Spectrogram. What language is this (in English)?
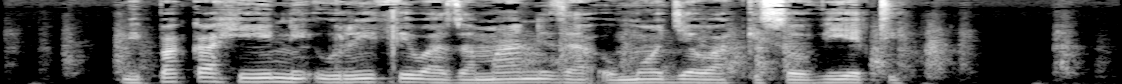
Swahili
